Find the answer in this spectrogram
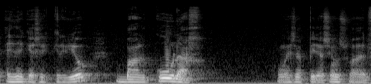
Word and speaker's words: Balkuunah: que se pronunciaba así, pero ahí está, Balkunaj. Así que ya nos tenemos que olvidar de Bulkuna, ¿vale?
